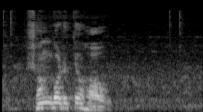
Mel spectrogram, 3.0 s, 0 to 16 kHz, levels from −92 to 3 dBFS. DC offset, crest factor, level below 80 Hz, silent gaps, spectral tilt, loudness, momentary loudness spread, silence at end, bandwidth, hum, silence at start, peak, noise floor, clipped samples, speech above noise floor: under 0.1%; 18 dB; -56 dBFS; none; -7.5 dB/octave; -25 LUFS; 12 LU; 1.4 s; 11.5 kHz; none; 0.4 s; -8 dBFS; -55 dBFS; under 0.1%; 31 dB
